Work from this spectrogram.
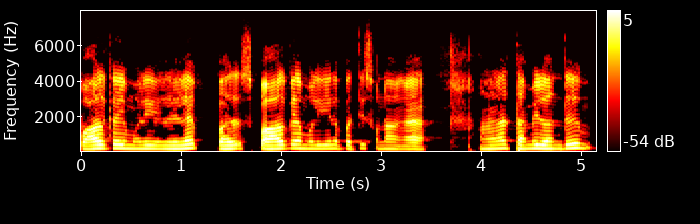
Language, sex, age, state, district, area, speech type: Tamil, male, 18-30, Tamil Nadu, Krishnagiri, rural, spontaneous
